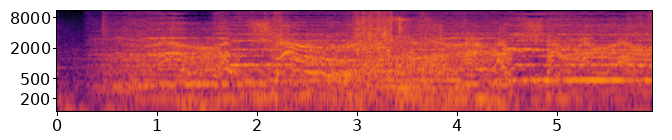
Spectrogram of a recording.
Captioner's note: thrilling music; Dracula grunting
